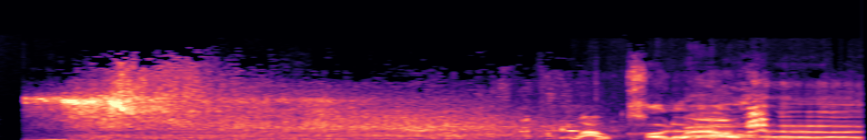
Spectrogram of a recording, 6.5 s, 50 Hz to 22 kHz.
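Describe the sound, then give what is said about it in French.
A Japanese high-speed maglev train roars past on a record speed run of 603 km/h. A loud, sustained rushing whoosh lasts about four seconds and cuts off abruptly, followed by people speaking. “J'ai vu les et ça fait ce bruit là.”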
